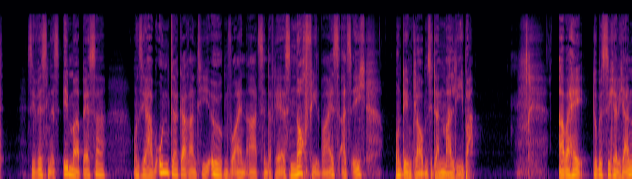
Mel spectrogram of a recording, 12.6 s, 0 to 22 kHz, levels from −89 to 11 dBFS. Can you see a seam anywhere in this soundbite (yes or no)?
yes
